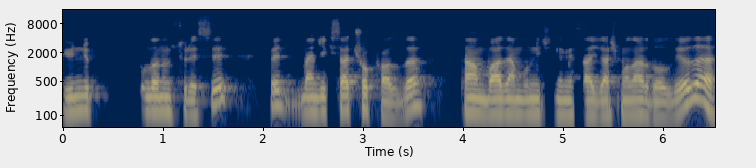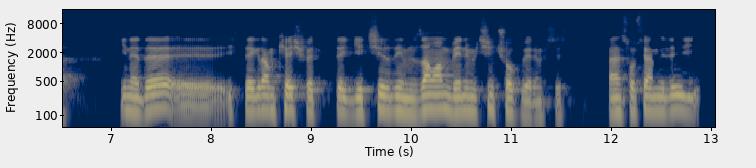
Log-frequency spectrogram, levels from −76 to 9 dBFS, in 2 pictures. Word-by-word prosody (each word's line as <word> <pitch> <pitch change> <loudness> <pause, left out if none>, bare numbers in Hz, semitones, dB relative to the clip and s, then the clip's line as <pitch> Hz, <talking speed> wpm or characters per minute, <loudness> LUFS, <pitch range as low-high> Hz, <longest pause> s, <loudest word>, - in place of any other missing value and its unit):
Günlük 125 +2 -3 0.4
kullanım 120 -1 0
süresi 115 - -3 0.4
ve 165 -4 -4
bence 115 0 +1
2 120 - -12
saat 125 0 +2
çok 130 +1 -1
fazla. 125 +12 0 0.3
Tamam, 115 -3 +3
bazen 105 0 +3
bunun 110 +1 -2
içinde 105 0 -7
mesajlaşmalar 100 0 -1
da - - -3
oluyor 95 - +1
da, 225 - +2 0.4
yine 120 -2 0
de, 125 - +4 0.3
eee, 400 -3 -3
Instagram 125 +1 +1
Keşfet'te 120 -3 0
geçirdiğim 115 +1 0
zaman 130 +1 +4
benim 120 0 +2
için 115 +3 -4
çok 115 -3 -1
verimsiz. 95 -1 -6 0.4
Ben 115 0 +2
sosyal 120 +2 0
medyayı 120 +1 -1
120 Hz, 145 wpm, -23 LUFS, 105-125 Hz, 0.4 s, de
